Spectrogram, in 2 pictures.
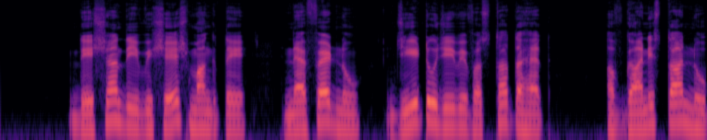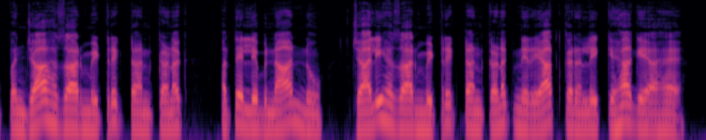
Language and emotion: Punjabi, neutral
